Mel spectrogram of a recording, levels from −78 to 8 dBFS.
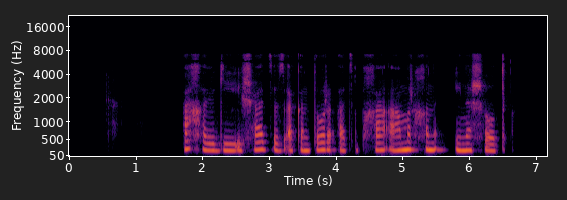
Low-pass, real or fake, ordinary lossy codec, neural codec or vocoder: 7.2 kHz; real; AAC, 48 kbps; none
